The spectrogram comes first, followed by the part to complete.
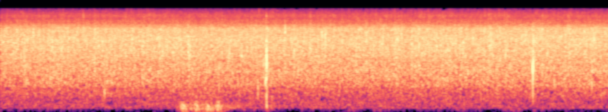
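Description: Steady rain falling through the woods, an even hiss, with a couple of sharp single drop ticks.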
